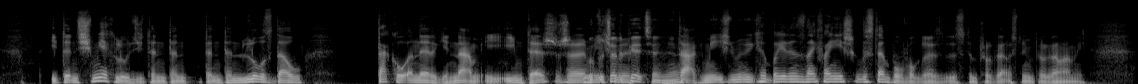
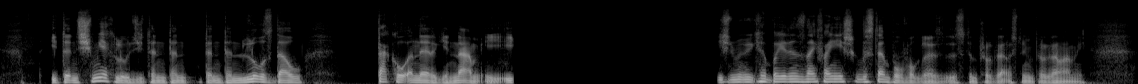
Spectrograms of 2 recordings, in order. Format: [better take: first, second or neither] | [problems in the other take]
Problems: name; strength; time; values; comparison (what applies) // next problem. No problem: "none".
first | audio cutting out; at 5 s for 2 s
